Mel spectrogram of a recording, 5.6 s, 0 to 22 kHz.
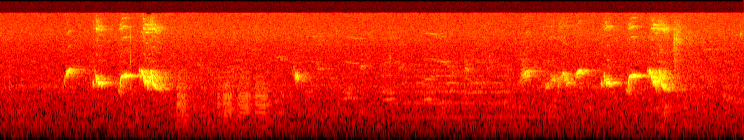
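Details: Red-whiskered bulbul decoy in a trapping setup, 7 September 2018, with fighting song: a rapid warbled phrase, soft chatter and a single note, then another lively rolling phrase of bright chirps.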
